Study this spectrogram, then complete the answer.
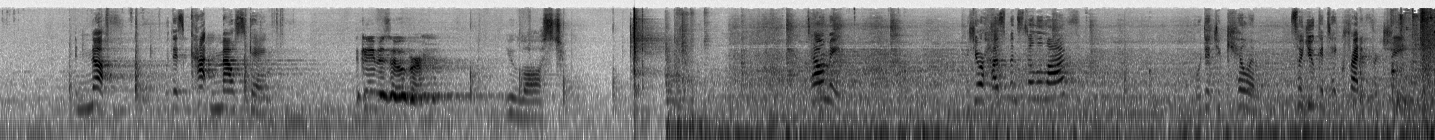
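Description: A young woman speaks calmly and coolly.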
